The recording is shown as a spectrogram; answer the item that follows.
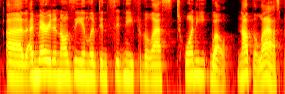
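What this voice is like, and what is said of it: American accent. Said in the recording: “You'll notice the accent. I grew up in the States.”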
